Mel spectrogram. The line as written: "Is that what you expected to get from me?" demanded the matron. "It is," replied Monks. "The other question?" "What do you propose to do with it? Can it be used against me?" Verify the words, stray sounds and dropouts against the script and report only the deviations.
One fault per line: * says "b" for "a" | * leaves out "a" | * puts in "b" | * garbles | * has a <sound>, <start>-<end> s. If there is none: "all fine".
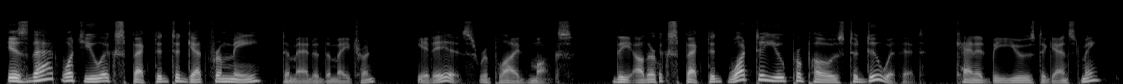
* says "expected" for "question"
